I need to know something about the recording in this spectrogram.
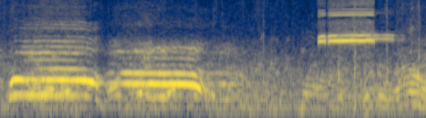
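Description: Two drawn-out shouts, each about a second long, then a referee's whistle blown once, short and shrill, near the end, stopping the play.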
